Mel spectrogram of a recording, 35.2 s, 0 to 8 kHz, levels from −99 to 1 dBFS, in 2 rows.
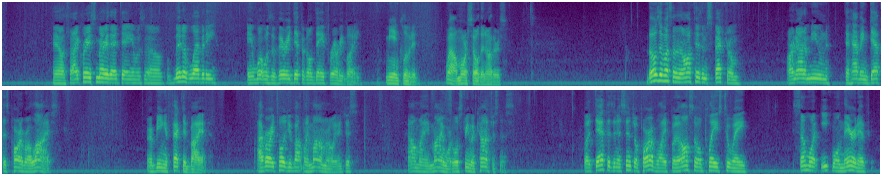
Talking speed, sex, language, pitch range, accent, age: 150 wpm, male, English, 120-135 Hz, American, 40-59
